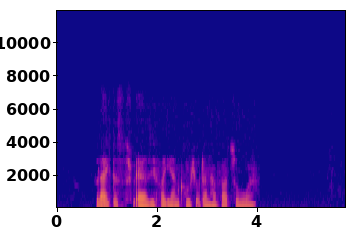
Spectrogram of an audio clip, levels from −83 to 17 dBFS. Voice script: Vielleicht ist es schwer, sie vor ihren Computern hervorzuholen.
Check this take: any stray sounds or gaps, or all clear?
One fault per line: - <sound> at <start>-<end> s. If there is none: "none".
none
